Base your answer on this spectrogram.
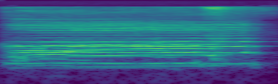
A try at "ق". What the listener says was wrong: क़ाफ बड़ा है, इसको मोटा करके पढ़ने।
